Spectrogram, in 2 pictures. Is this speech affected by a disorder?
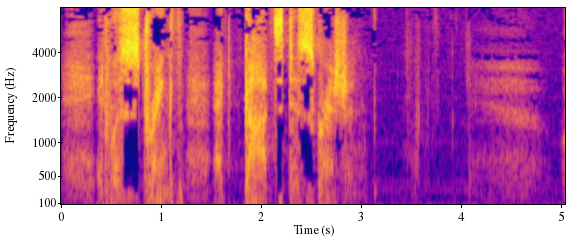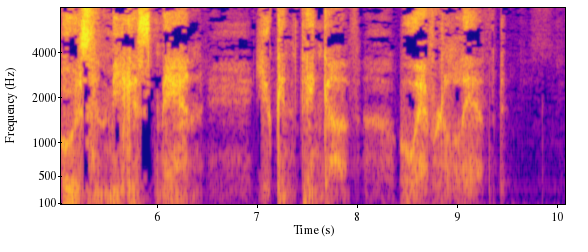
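Yes: vocal cord paralysis, unilateral.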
